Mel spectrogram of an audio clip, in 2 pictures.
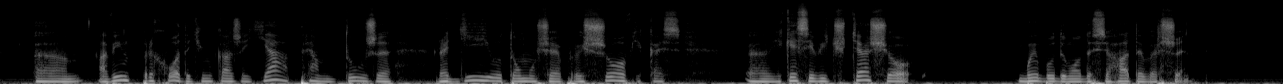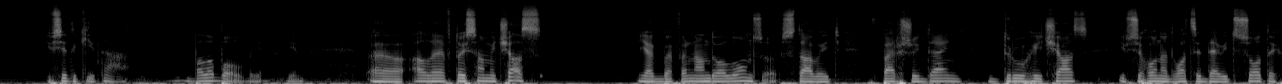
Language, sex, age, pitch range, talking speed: Ukrainian, male, 20-39, 115-135 Hz, 110 wpm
